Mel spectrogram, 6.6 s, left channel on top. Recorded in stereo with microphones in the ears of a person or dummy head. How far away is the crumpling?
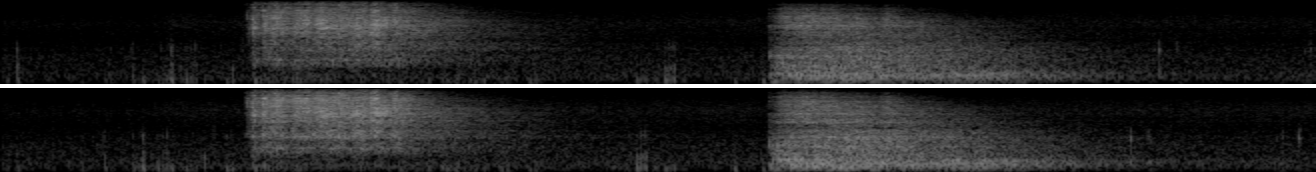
About 4.5 m.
